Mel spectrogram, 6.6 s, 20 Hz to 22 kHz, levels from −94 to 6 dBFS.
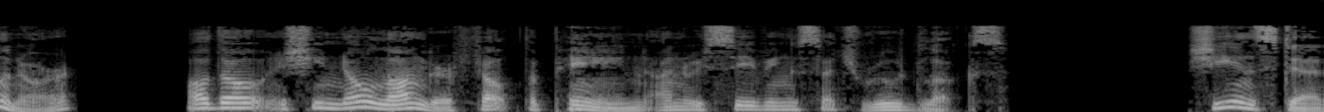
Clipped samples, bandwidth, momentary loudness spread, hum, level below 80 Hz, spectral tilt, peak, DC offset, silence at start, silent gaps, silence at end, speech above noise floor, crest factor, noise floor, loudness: under 0.1%; 8.8 kHz; 13 LU; none; -50 dBFS; -6 dB/octave; -12 dBFS; under 0.1%; 0 s; 0.40-0.93 s, 5.06-5.94 s; 0 s; over 61 dB; 18 dB; under -90 dBFS; -30 LUFS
